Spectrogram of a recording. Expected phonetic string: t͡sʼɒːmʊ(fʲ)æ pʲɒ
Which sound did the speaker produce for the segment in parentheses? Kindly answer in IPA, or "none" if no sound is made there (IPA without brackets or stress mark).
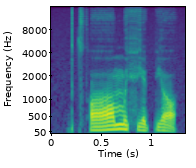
fʲ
